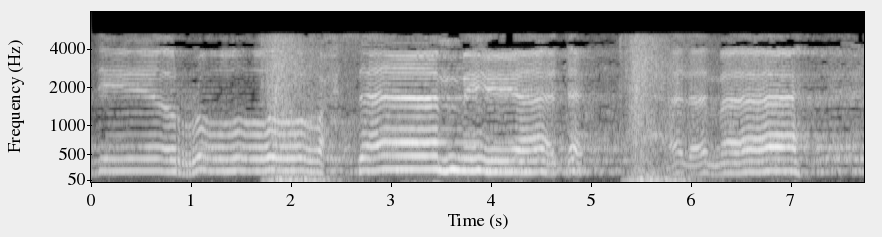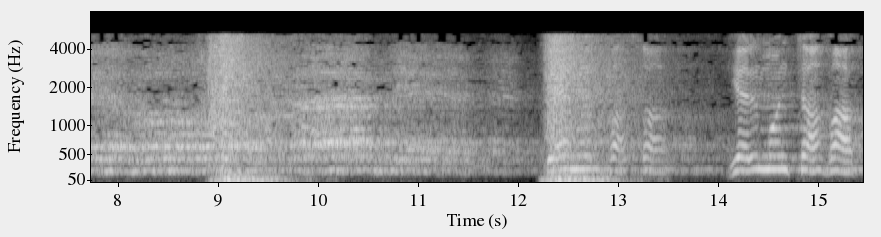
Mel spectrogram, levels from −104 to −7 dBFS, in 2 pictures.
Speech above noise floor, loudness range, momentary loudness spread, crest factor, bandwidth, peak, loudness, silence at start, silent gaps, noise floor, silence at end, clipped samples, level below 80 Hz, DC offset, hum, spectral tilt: 26 dB; 10 LU; 16 LU; 18 dB; 5.4 kHz; -2 dBFS; -20 LUFS; 0 s; none; -44 dBFS; 0 s; under 0.1%; -38 dBFS; under 0.1%; none; -9 dB/octave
